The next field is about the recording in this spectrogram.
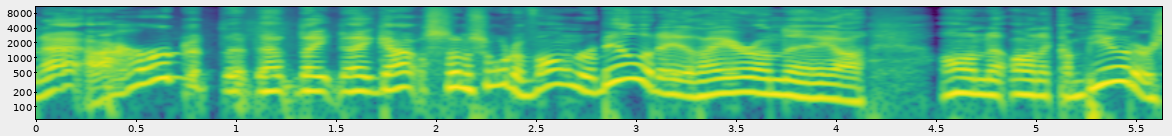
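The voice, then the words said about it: Old grandpa voice. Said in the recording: “that was a good impression... that was a good impression of Grandpa”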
